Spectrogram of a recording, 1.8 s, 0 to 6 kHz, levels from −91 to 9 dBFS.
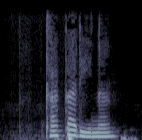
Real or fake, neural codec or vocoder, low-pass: real; none; 5.4 kHz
